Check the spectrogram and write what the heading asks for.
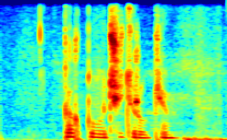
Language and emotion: Russian, neutral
